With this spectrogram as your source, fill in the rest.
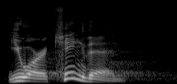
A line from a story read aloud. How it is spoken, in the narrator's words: Pilate said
